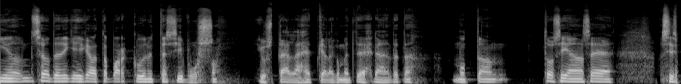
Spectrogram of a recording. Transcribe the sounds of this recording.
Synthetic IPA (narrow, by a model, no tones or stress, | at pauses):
iːnoseõniet̪eŋkikæʋæt̪ːæpɑrkːuːnyt̪ːensiʋusːɑ | just̪t̪ælːæhet̪kelːækumet̪ehdæːnt̪æt̪æ | mut̪ːɑ | t̪osiɑːnsesiːs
